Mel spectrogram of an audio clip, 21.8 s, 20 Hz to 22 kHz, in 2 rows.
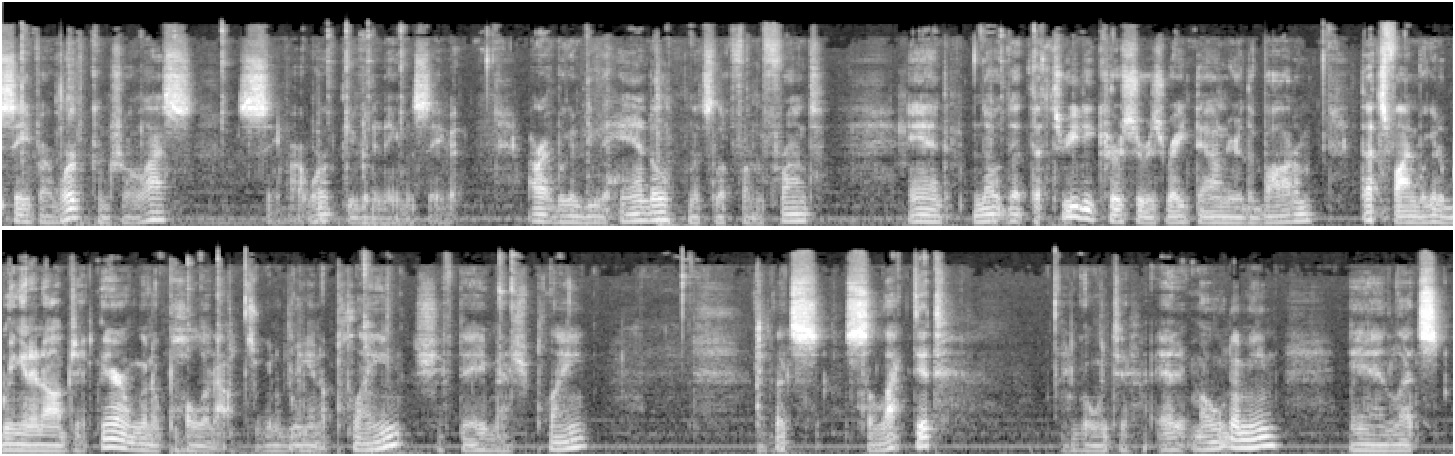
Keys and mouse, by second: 0.4 ctrl+s, 1.3-1.7 middle drag, 2.4 shift+middle click, 2.8 middle click, 4.9 KP_1, 7.5 shift+middle drag, 12.3 shift+middle click, 13.6 shift+a, 16.5 Tab.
